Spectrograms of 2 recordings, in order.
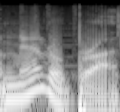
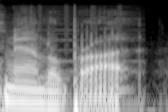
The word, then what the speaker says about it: Mandelbrot: I think it's Mandelbrot, because it means almond bread, and brot means bread in German. It's not French, so I think it's Mandelbrot.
